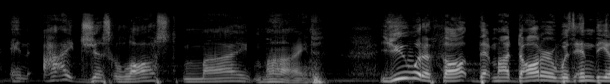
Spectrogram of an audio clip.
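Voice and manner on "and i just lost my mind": slow, low, drawn-out admission; slow and weighty, pitched down; deliberate confession. Real, not acted. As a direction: stretch each word out before the punchline. Drawn-out confession before the punchline.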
